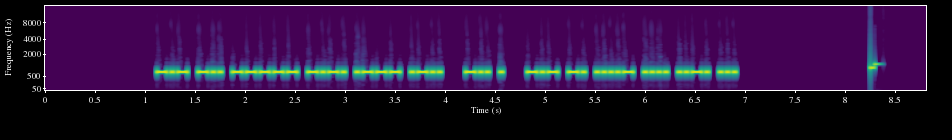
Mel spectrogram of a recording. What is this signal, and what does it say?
Morse code, heard as a keyed tone, about 36 wpm, 700 Hz. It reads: KD0CJL DE KN4HFS
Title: USA Callsign DE Callsign 35wpm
